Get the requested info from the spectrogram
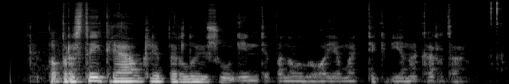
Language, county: Lithuanian, Klaipėda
